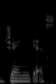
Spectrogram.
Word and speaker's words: Genghis: Because I remember they were pronouncing it Genghis. – Oh, and yeah, because that is the correct way to pronounce it.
